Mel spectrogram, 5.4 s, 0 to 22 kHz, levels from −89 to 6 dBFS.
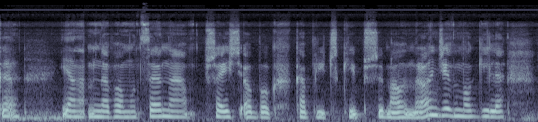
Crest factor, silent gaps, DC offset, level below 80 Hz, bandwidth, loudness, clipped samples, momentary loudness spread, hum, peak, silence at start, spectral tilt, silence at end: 14 dB; none; under 0.1%; -50 dBFS; 17 kHz; -21 LUFS; under 0.1%; 5 LU; none; -6 dBFS; 0 s; -4 dB/octave; 0 s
